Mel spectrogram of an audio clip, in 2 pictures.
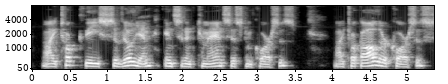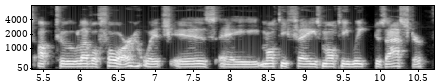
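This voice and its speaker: A man with a Canadian accent, medium in pitch, with ordinary pitch variation. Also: fairly slow pace. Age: 60s. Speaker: military veteran. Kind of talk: interview. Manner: halting, many fillers.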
